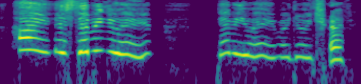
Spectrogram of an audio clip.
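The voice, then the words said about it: Poor imitation of another person's voice. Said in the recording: “That's a really bad impression.”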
